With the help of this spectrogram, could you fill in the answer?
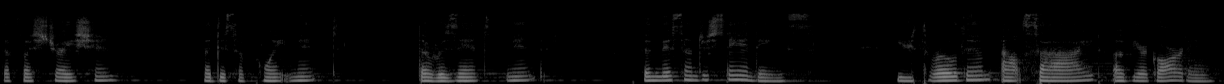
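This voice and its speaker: A woman guiding a meditation in a soft-spoken ASMR style, with soothing, gentle, deliberate phrasing. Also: on the low side, steady tone. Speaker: guided meditation host. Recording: long reverberant echo.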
